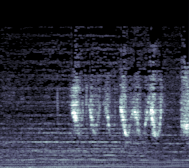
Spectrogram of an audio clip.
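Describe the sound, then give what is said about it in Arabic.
A person imitates a bird with a string of short, high chirps repeated in quick succession over a steady background hum. “طب صوصو كده، صوصو، ها جرب معايا”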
